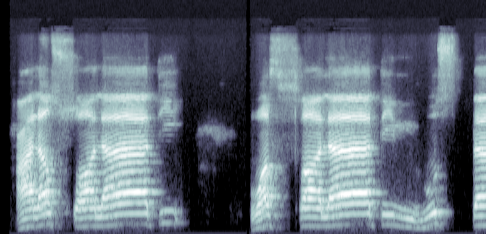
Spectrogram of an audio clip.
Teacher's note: وصا میں صاد پھر موجود ہے، اس کو موٹا اور پر کر کے پڑھیں گے. وسطی میں طا کو موٹا کریں گے اور ایک الف کے برابر لمبا بھی کریں گے. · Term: مستعلیہ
